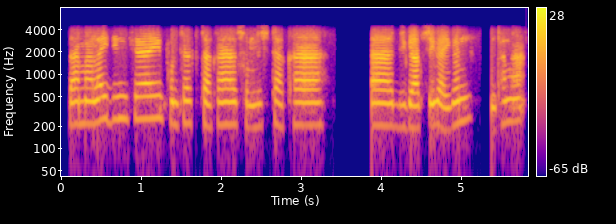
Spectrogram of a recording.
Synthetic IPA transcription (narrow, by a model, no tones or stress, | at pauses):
damalajdinsɯjpʰɔnsastʰakʰasɔlistʰakʰa | abiɡap̚siɡajɡɯn | antʰaŋa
